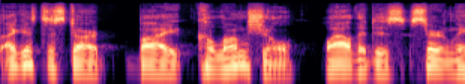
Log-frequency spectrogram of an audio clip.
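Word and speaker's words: Columcille: megalith and so I guess to start by colal while that is certainly how it's pronounced it's basically a a a portmanto of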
